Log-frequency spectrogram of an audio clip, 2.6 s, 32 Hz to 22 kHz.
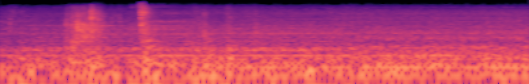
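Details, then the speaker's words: HVAC unit fan motor after separating stuck gasket material (call involved a tripped 3 A fuse, no AC): smooth, steady low hum with no rubbing, scraping or rattle; fan running normally. "I'm liking that a lot better yeah I don't know if it was picking up on the video that noise but it sounds like a regular old fan motor now"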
